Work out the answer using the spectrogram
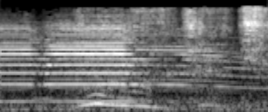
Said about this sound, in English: The blare of a car approaching rapidly behind me jarred me back to the task at hand.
